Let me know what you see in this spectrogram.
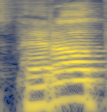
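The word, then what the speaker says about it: פרת: fourth river is parat here we have the dagesh we pronounce as perath and if there is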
